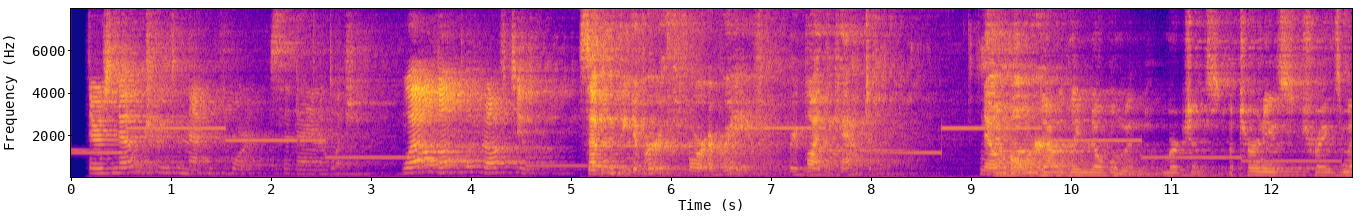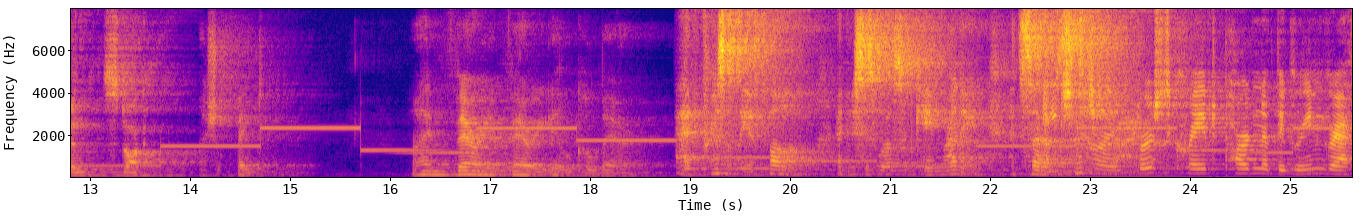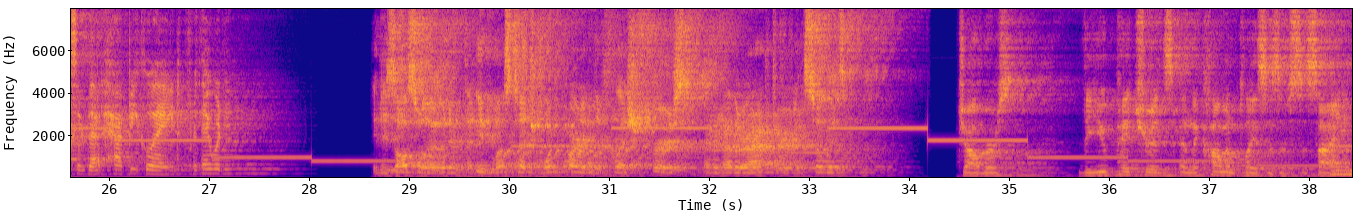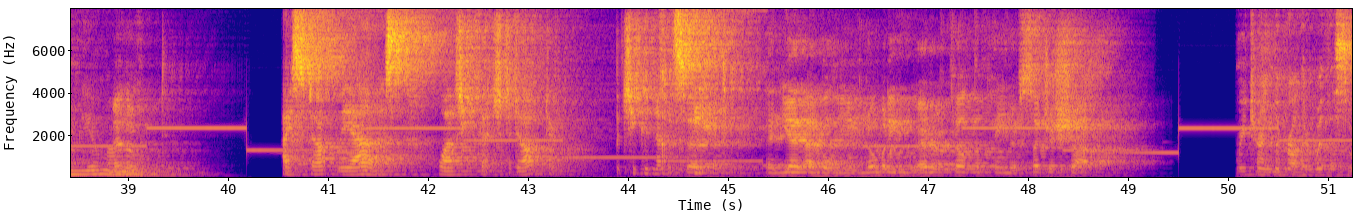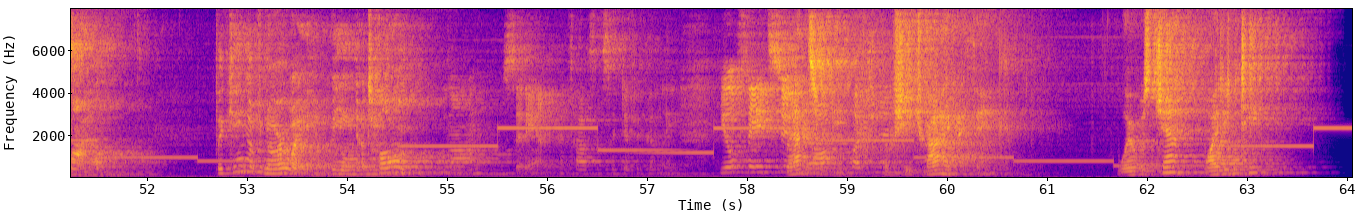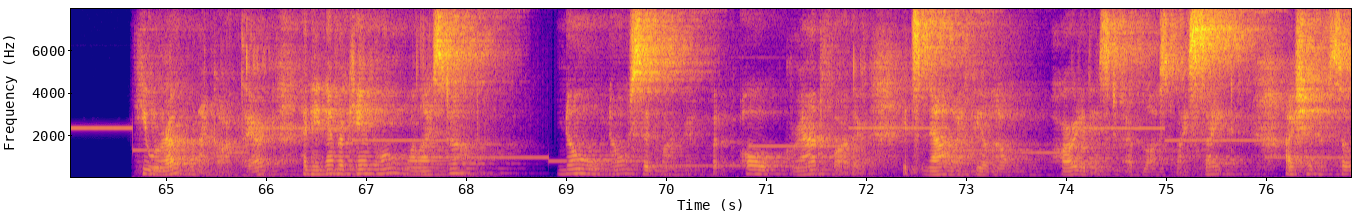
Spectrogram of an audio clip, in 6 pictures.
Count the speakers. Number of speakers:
7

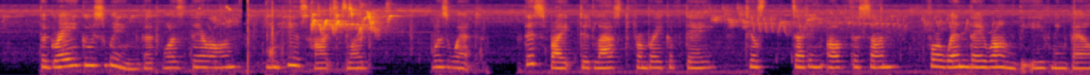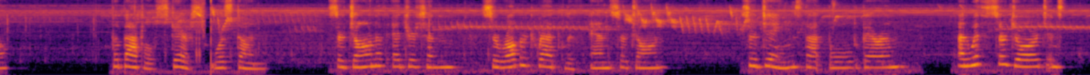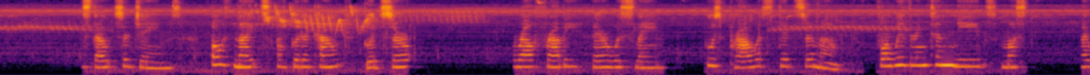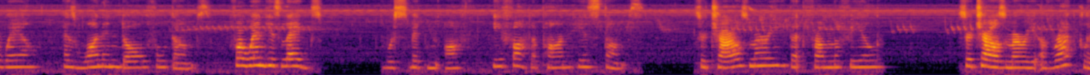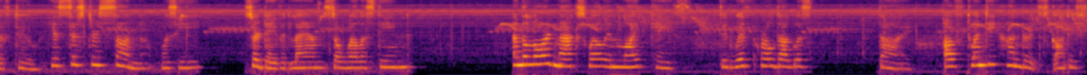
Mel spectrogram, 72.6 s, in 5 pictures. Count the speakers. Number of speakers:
1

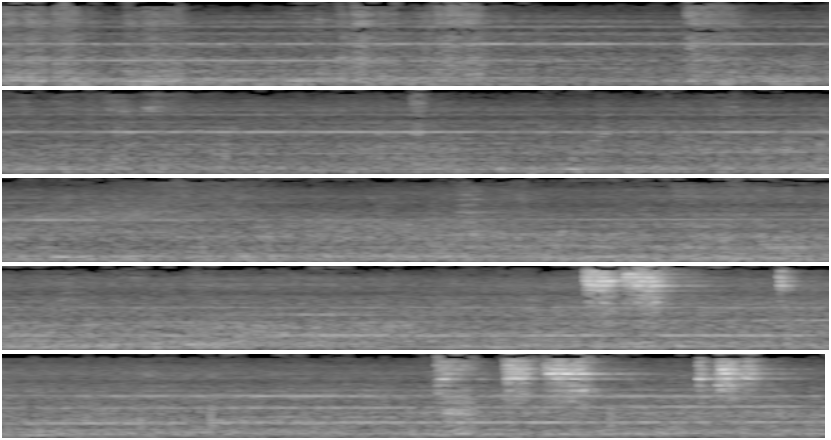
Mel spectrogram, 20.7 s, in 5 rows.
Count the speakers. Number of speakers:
0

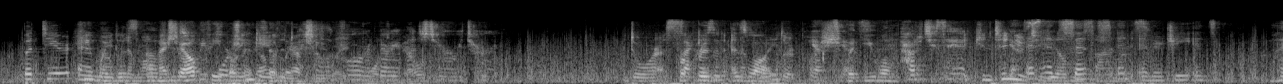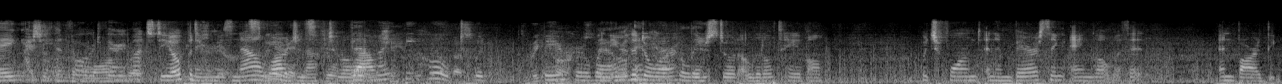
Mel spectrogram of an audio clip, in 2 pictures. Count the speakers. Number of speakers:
5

